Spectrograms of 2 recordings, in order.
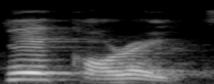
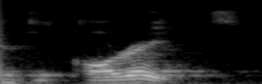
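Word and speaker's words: decorate: So considering this, that they correct, some persons you say decorrect. That is wrong pronunciation. The emphasis is on the first syllable.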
